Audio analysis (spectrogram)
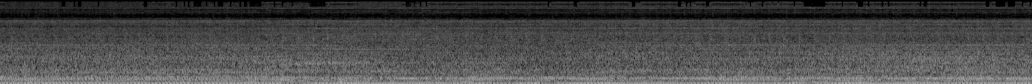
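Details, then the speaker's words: Honda Civic EF sedan after timing belt work, shaking at idle with an uneven, lumpy pulse. Owner suspects it is running out of fuel or running lean, with no gas smell; cause unconfirmed. Rough idle. "right now she doesn't like sitting idle can't blame I don't like it's sitting idle"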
